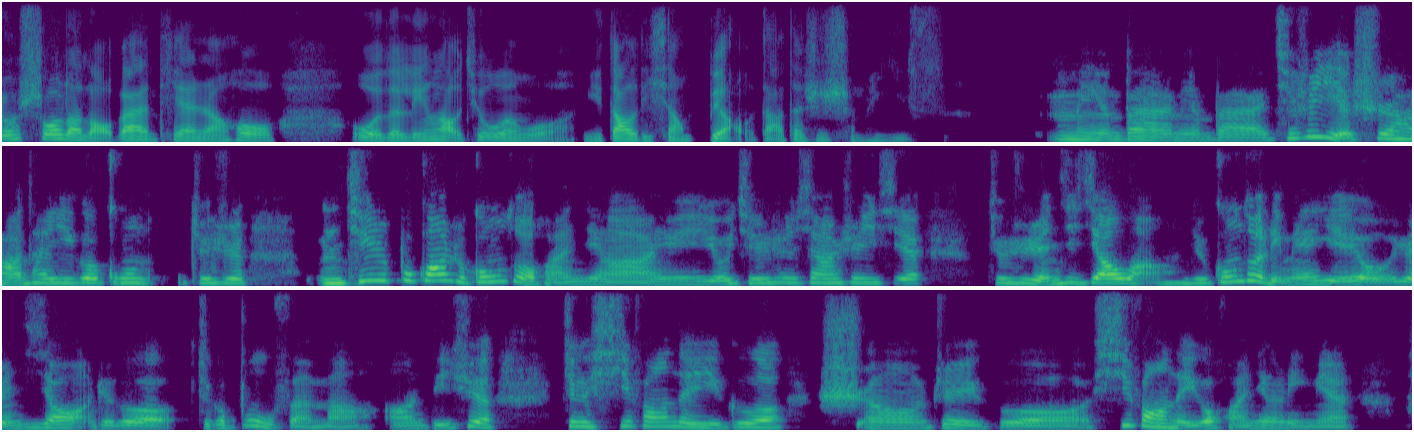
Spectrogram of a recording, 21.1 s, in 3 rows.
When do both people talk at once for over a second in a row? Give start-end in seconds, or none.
none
